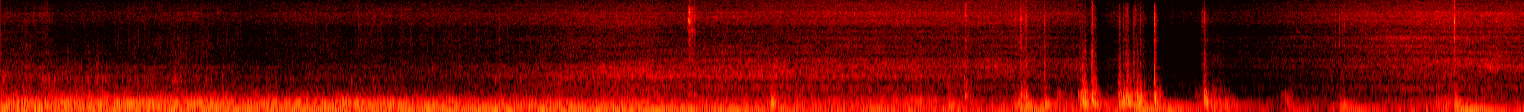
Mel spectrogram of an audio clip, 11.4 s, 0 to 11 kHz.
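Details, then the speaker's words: Honda CR-V RD1 with a failing main relay behind the glove box: a steady engine rumble while driving sags and fades to scattered clunks as the engine dies. It then restarted. "Okay, so it's just died on me while driving. Now if I try and start it, oh, it did start again."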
